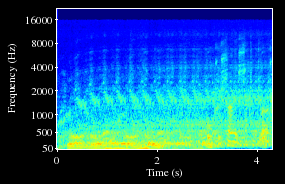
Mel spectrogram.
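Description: Modular synthesizer performance. A low droning bass starts suddenly and drops out about three seconds in, under garbled, processed voice fragments that shift in pitch.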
